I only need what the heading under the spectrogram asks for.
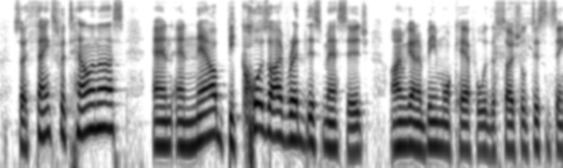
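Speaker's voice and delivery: plain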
